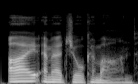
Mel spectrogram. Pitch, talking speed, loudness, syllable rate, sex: 105 Hz, 215 wpm, -18 LUFS, 5.0 syllables/s, male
